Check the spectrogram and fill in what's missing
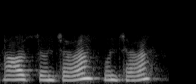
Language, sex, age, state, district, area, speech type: Nepali, female, 60+, West Bengal, Kalimpong, rural, conversation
